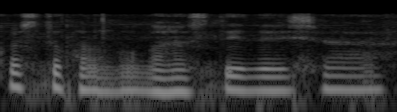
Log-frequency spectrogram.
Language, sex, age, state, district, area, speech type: Nepali, female, 30-45, West Bengal, Kalimpong, rural, spontaneous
